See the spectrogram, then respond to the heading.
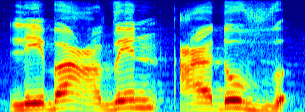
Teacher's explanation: तनवीन का इख्फा नहीं हो रहा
